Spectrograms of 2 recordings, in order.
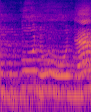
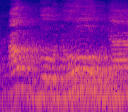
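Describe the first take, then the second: First: The final vowel is short, joined to the next word. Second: The final vowel is long, with a stop after. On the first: The reciter continues into the next verse. "na tu dibaca pendek" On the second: The reciter stops at the end of the verse. "kalau berhenti"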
